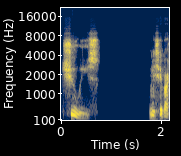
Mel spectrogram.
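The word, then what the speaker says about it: Chuy's: Have y'all ever eaten at a place called Chewy's? I think it's spelled Chueys, and they have burritos and a lot of Mexican food.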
